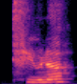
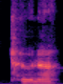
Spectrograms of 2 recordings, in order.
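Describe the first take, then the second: First: It is said in a British accent. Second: It is said in an American accent. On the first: "in British English" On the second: "In American English, it's tuna"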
